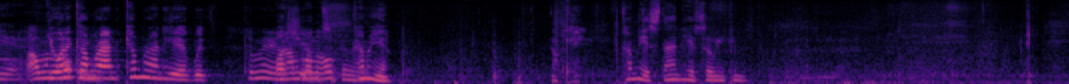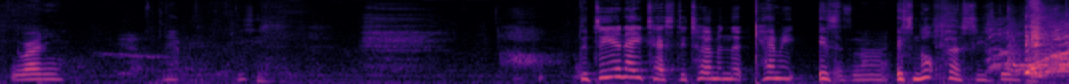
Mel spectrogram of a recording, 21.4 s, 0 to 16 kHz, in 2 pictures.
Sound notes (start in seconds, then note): 15.1 gasping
